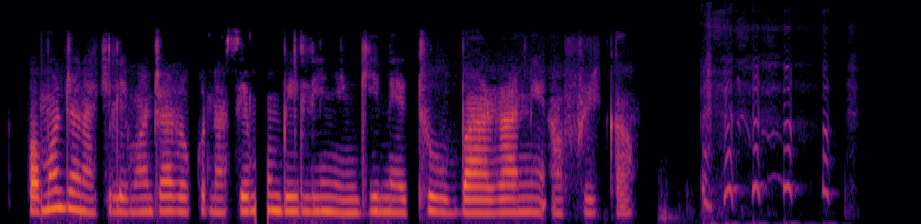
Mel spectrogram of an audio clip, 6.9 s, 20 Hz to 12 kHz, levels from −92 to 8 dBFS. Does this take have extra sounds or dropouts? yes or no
yes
